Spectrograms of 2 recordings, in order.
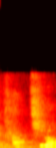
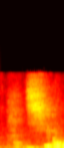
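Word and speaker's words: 같이: 실질적 의미가 없는 이랑 만나게 되면은 이 티읕을 뭐로 발음한다? 치읒으로 발음한다. 그래서 이는 실질적 의미가 없는 건 맞아요. 근데 가티로 발음하는 게 아니라 뭐로 발음한다고? 가치로 발음한다고. 그죠?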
